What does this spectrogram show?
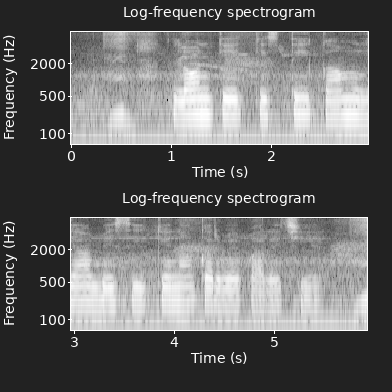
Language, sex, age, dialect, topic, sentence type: Maithili, female, 36-40, Angika, banking, question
